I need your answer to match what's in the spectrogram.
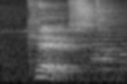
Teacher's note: the S is actually a voiceless consonant and it doesn't have any vibration in the throat. So therefore, we pronounce it like a t.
